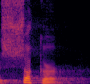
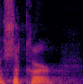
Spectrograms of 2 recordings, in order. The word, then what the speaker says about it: succor: For in that He Himself hath suffered, being tempted, He is able, King James English, is actually pronounced, this word is pronounced, it's an old English word, it's actually pronounced to a degree, succor. So you have to kind of say it with a little bit of emphasis, succor, like that.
